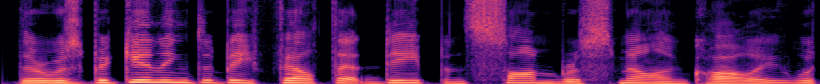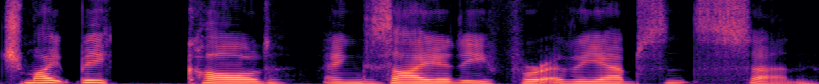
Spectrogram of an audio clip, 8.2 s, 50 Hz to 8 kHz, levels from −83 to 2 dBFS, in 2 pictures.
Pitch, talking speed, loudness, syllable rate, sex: 175 Hz, 145 wpm, -18 LUFS, 4.1 syllables/s, male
